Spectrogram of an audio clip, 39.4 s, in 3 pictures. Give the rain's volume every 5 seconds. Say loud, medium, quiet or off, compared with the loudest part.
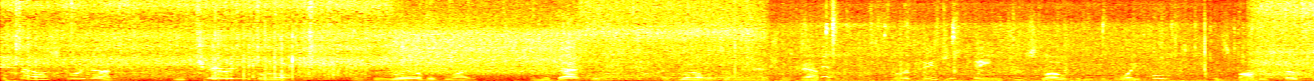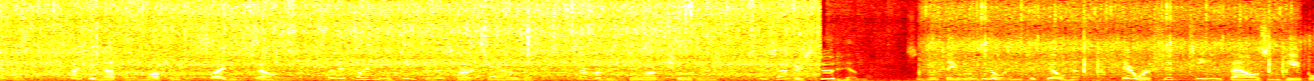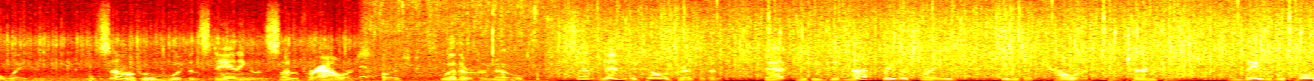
loud, loud, loud, loud, loud, medium, medium, loud.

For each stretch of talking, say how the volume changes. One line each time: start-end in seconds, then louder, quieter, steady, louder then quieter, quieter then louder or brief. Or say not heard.
0.0-39.3 steady.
